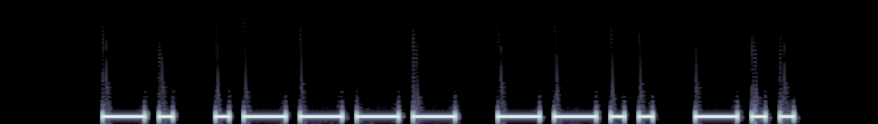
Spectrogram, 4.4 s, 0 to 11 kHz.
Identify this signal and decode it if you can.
Morse code, heard as a keyed tone, about 17 wpm, 700 Hz. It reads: N1ZD
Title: USA Call Signs - 4 Characters - Repeated 2x - 17wpm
